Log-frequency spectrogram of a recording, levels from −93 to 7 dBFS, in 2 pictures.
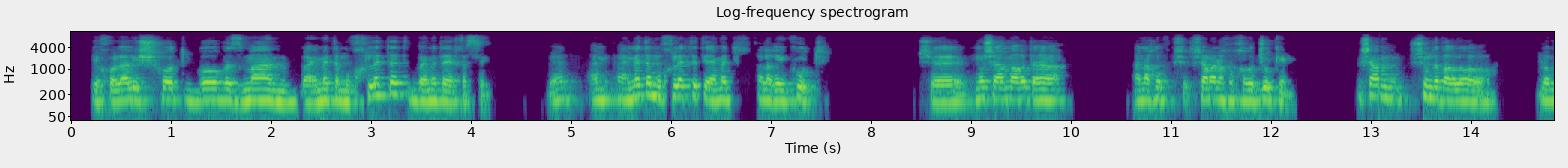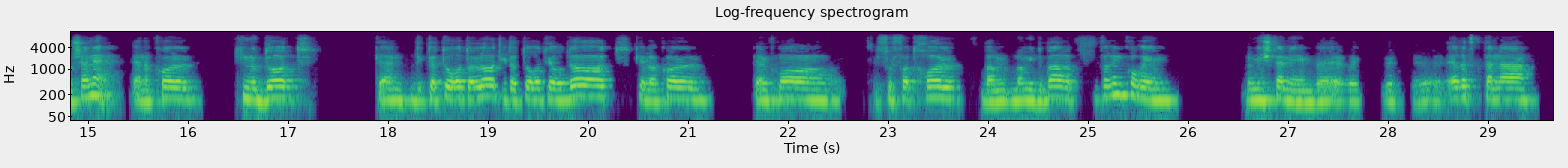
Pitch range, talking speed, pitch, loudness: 135-155 Hz, 95 wpm, 145 Hz, -16 LUFS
